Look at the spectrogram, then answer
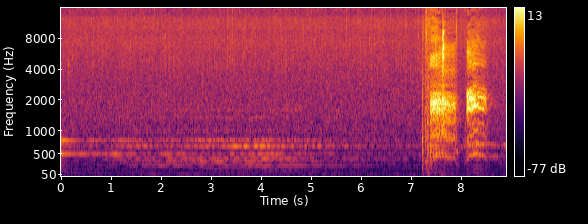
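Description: A crow in the adventure game Mystery Detective Adventure gives two loud, harsh caws close by, near the end of a quiet stretch with a faint steady hum.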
